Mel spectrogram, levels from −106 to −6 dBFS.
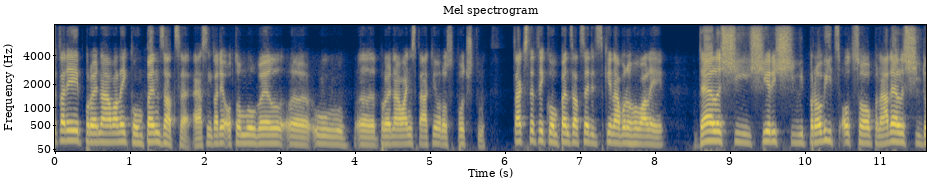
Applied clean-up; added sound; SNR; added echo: neural mask model DeepFilterNet 3.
